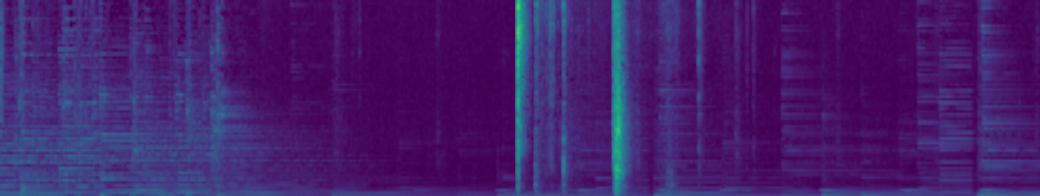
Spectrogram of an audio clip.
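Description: Background music with a plucked acoustic guitar, held notes changing every second or so. Two sharp clicks sound about five and six seconds in.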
